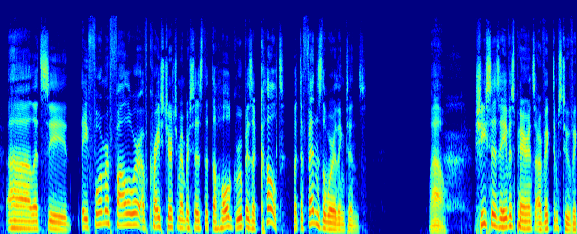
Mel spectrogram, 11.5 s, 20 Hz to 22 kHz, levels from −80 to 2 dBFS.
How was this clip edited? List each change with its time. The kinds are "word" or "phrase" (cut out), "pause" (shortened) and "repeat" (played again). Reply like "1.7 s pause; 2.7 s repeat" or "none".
none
